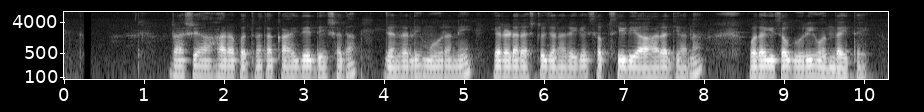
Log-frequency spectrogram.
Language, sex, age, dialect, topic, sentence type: Kannada, male, 18-24, Mysore Kannada, agriculture, statement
